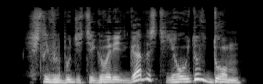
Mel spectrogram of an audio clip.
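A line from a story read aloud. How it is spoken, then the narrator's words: Exclaimed. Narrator (Russian): воскликнула Скарлетт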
